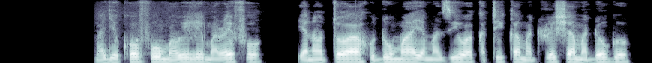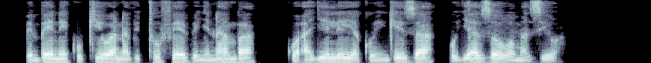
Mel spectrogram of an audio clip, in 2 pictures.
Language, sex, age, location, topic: Swahili, male, 25-35, Dar es Salaam, finance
